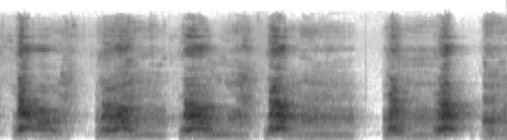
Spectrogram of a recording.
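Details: A Basset Hound at play gives deep, drawn-out barks, each about a second long, repeated in a steady series.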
